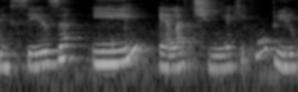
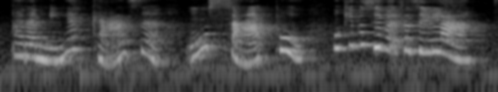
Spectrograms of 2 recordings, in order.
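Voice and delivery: spoiled princess; 6 semitones higher than usual. Acted. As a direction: squeal it, half disgusted and half eager. Princess appalled.

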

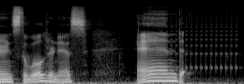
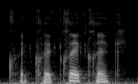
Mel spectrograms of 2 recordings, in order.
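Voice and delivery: whispered click sounds; 6 dB quieter, slower than usual. Retold or imitated. Imitating typing sound.

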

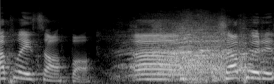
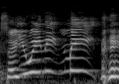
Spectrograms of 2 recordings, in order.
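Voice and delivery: much higher, fast mocking mom voice; mock shrill mom; faster than usual. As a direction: squeak it out like an outraged mom. Mom's pissed outburst.

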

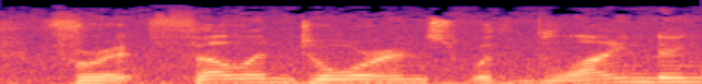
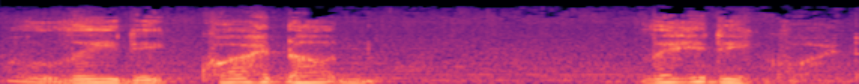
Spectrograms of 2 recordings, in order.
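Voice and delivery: soft, higher-pitched reverent murmur; hushed awe; 4 semitones higher, 8 dB quieter than usual. Acted. Poor peasant thanking the goddess for a child, hushed awe. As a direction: softly breathe the name like a prayer. Peasant marvels at gift of baby.

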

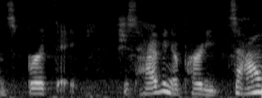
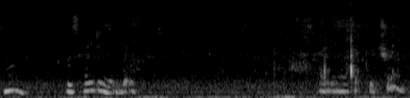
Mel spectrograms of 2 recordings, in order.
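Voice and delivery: hushed question; 4 semitones higher, 9 dB quieter than usual. A narrator's reading. Asking the child about hidden watcher.

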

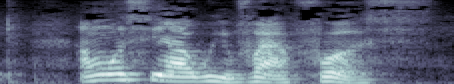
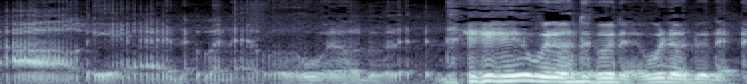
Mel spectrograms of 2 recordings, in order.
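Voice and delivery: mock unimpressed woman; 4 semitones lower than usual. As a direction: play her brushing it off as nothing. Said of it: "she be like".

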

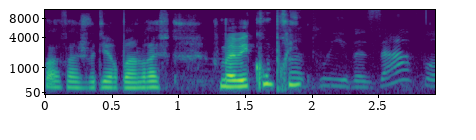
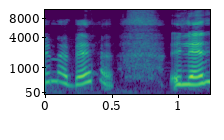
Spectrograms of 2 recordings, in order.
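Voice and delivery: normal talking voice

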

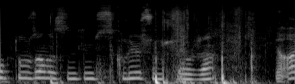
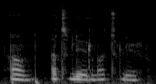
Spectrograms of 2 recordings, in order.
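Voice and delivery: fading mutter; 3 semitones lower, 8 dB quieter than usual. Real, not acted. Gamer repeating to himself, fading.

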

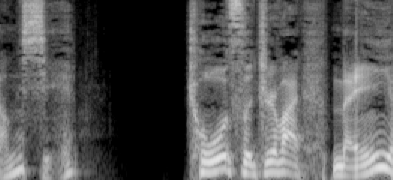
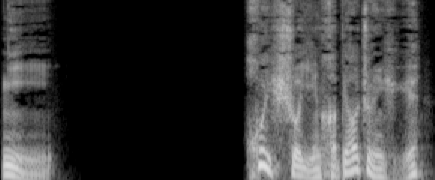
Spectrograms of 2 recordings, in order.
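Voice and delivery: halting, low, dumbfounded question; 7 semitones lower than usual. A narrator's reading. Trevize to the Solarian who speaks Galactic, dumbfounded. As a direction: stall on the first word, then blurt the rest quickly. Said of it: "他傻傻地问道".

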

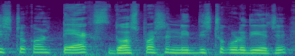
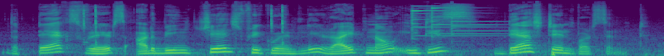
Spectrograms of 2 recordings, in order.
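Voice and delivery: slow dictation read; much slower than usual. Shown as a demonstration. Teacher rereads exercise sentence.

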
